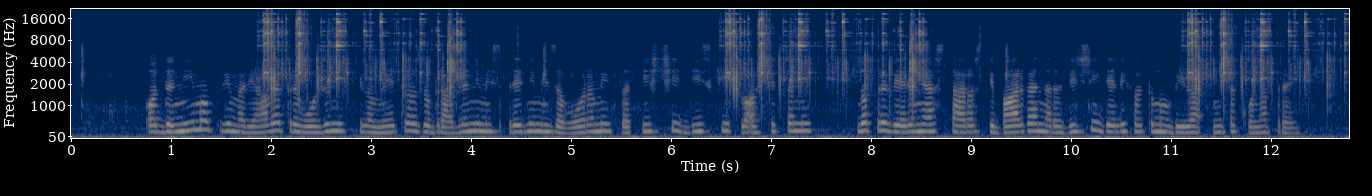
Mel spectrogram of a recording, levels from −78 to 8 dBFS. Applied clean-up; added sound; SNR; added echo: none; Keys jangling; -5 dB; none.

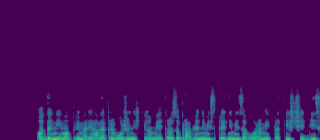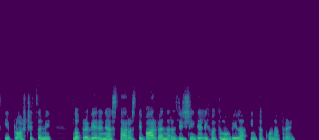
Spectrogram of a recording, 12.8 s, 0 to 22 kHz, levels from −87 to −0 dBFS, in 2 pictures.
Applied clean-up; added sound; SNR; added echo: none; none; none; none.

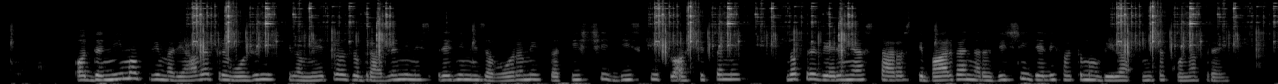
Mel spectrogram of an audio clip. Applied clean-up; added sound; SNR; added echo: classical method Wiener filter.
